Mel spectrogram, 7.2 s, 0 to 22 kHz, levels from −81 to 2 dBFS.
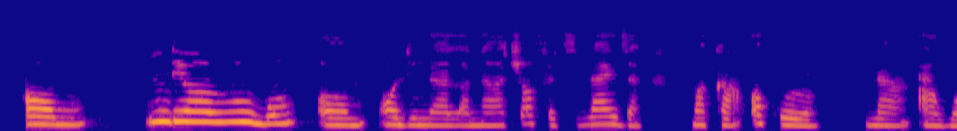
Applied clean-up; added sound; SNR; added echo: neural mask model Resemble Enhance denoiser.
